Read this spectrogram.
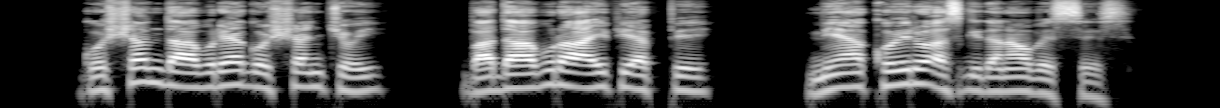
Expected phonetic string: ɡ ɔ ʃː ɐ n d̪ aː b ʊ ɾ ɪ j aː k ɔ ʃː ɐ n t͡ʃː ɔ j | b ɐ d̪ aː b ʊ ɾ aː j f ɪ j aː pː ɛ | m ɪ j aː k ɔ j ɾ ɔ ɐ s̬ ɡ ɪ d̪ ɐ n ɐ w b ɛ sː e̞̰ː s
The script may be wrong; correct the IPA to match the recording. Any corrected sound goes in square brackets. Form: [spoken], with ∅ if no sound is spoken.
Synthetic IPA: ɡ ɔ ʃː ɐ n d̪ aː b ʊ ɾ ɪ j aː [ɡ] ɔ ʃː ɐ n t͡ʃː ɔ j | b ɐ d̪ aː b ʊ ɾ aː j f ɪ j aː pː ɛ | m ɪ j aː k ɔ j ɾ ɔ ɐ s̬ ɡ ɪ d̪ ɐ n ɐ w b ɛ sː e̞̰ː s

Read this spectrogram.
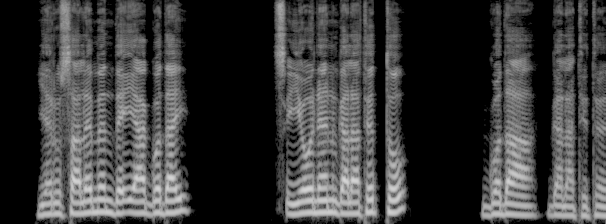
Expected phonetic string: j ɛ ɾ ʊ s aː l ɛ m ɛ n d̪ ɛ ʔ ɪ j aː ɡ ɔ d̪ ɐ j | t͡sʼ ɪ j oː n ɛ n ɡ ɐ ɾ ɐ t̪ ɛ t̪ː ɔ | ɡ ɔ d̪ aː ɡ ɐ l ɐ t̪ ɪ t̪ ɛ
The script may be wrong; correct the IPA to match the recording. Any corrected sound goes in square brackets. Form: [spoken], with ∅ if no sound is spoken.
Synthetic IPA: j ɛ ɾ ʊ s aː l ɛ m ɛ n d̪ ɛ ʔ ɪ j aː ɡ ɔ d̪ ɐ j | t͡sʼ ɪ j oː n ɛ n ɡ ɐ [l] ɐ t̪ ɛ t̪ː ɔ | ɡ ɔ d̪ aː ɡ ɐ l ɐ t̪ ɪ t̪ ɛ

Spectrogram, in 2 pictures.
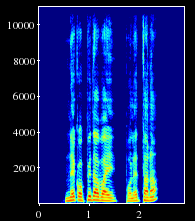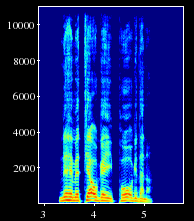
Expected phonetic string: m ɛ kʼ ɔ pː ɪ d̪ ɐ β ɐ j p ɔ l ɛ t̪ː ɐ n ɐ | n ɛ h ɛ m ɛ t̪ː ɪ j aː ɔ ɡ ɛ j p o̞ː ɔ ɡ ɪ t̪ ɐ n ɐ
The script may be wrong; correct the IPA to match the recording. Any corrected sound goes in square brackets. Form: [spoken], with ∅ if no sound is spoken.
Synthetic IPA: [n] ɛ kʼ ɔ pː ɪ d̪ ɐ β ɐ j p ɔ l ɛ t̪ː ɐ n ɐ | n ɛ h ɛ m ɛ t̪ː ɪ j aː ɔ ɡ ɛ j p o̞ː ɔ ɡ ɪ [d̪] ɐ n ɐ

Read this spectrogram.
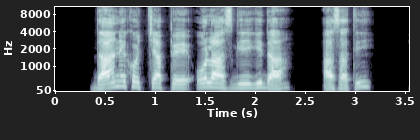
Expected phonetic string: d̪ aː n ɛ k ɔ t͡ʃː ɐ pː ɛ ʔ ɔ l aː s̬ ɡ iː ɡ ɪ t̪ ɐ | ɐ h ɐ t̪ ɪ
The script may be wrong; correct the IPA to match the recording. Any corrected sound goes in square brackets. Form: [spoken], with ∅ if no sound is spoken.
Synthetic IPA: d̪ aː n ɛ k ɔ t͡ʃː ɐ pː ɛ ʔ ɔ l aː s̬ ɡ iː ɡ ɪ [d̪] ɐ | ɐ [s] ɐ t̪ ɪ

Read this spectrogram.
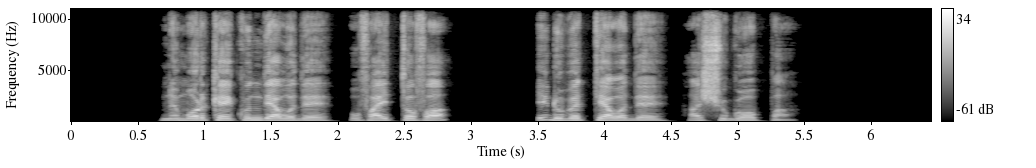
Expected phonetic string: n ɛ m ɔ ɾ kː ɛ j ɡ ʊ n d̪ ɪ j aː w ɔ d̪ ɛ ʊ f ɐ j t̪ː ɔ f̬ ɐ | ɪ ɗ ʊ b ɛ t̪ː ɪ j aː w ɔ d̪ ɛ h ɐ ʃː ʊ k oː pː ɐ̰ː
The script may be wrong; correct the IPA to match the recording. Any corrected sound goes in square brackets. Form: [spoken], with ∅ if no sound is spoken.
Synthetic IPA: n ɛ m ɔ ɾ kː ɛ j [k] ʊ n d̪ ɪ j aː w ɔ d̪ ɛ ʊ f ɐ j t̪ː ɔ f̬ ɐ | ɪ ɗ ʊ b ɛ t̪ː ɪ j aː w ɔ d̪ ɛ h ɐ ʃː ʊ [ɡ] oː pː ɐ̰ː

